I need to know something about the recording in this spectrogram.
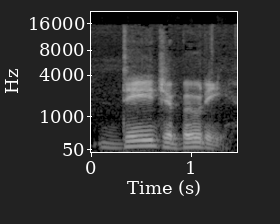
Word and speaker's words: Djibouti: What about Djibouti? The D is silent. The D is silent, so it's just Djibouti. Djibouti.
